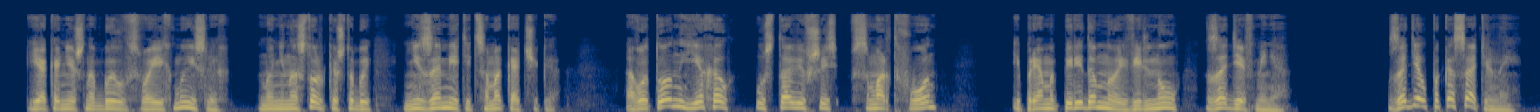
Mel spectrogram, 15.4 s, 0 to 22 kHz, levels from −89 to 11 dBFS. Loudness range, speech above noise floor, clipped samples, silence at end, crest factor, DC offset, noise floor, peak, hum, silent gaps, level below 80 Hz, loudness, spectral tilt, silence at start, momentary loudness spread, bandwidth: 2 LU; 55 dB; under 0.1%; 0.25 s; 18 dB; under 0.1%; -72 dBFS; 0 dBFS; none; 9.84-9.96 s, 13.01-13.81 s; -50 dBFS; -17 LUFS; -5 dB/octave; 0.3 s; 9 LU; 13 kHz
